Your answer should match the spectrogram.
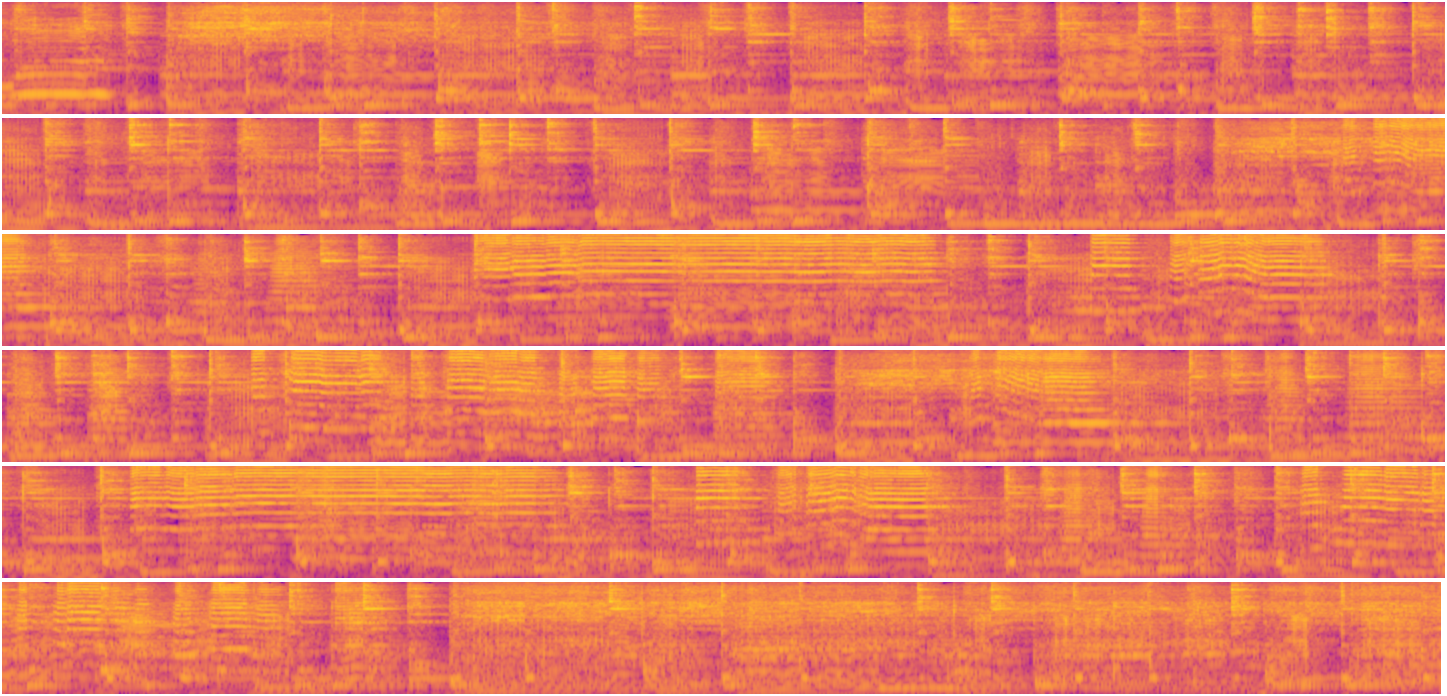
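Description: A live salsa band playing an instrumental passage with driving percussion and no singing.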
